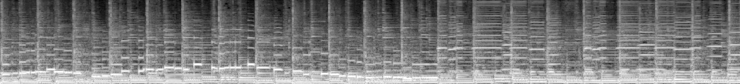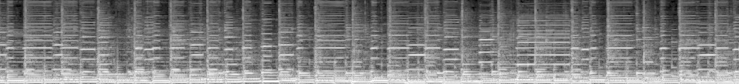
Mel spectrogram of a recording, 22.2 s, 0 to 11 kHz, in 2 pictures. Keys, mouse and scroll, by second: 0.0-0.8 drag, 1.1 click, 1.3-4.9 middle drag, 4.9 click, 5.2 middle click, 5.6 Tab, 6.1 Tab, 6.4 drag, 6.8 alt+middle click, 7.0 alt+middle click, 7.5-7.8 shift+middle drag, 7.8 click, 8.7 ctrl+shift+x, 18.0-22.1 shift+middle drag.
